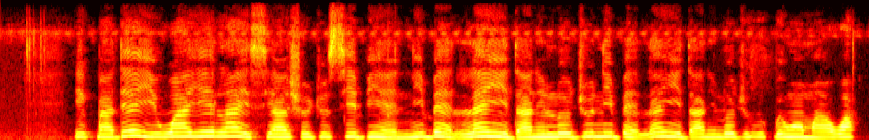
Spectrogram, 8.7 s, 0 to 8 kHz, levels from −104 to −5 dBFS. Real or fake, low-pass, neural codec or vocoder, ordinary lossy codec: real; none; none; none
